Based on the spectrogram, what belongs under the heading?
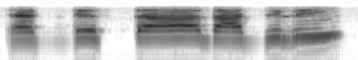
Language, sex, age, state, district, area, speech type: Bengali, female, 30-45, West Bengal, Darjeeling, urban, conversation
